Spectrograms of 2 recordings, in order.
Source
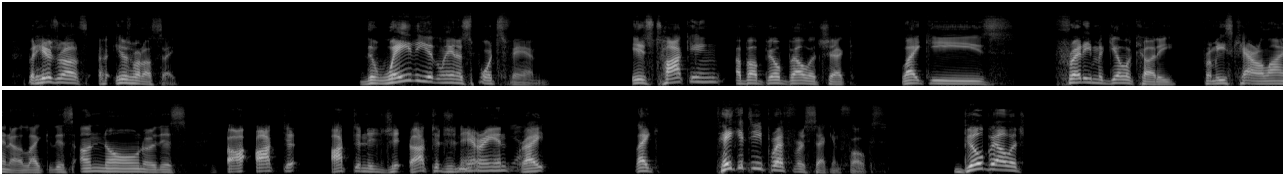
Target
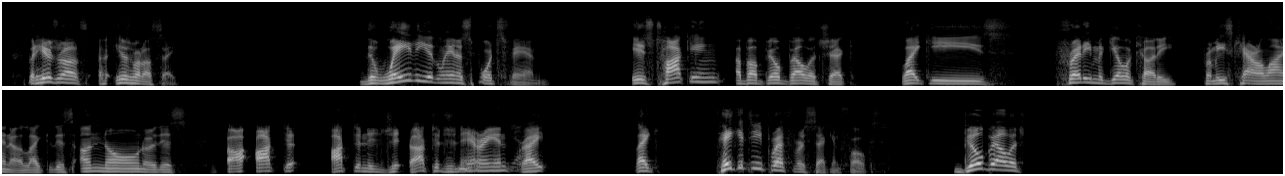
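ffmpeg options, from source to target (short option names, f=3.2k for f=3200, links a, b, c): -af "aemphasis=mode=reproduction:type=cd"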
